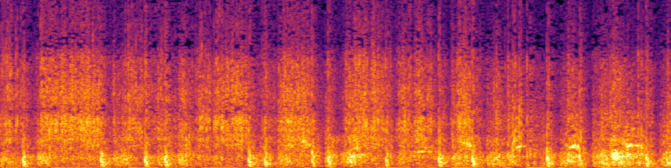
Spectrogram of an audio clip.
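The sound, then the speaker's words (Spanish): Fireworks crackle and pop without pause, a dense run of sharp bangs layered over a steady rumble, fairly loud and continuing for the whole stretch with no talking. “Pero ustedes lo escuchan, son fuegos artificiales, no ha parado.”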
